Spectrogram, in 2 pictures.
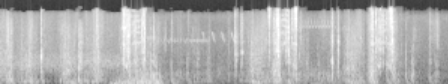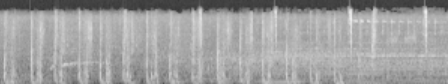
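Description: Footsteps clatter on roof tiles.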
